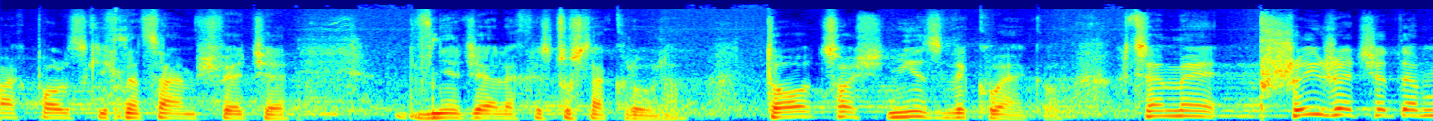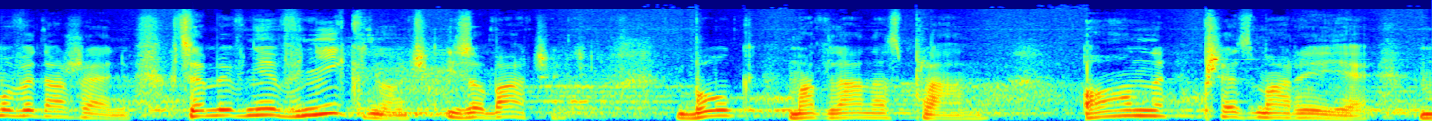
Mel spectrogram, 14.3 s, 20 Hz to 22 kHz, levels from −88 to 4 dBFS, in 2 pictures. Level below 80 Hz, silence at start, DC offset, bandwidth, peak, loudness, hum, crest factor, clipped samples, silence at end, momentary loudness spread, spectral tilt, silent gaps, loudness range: -58 dBFS; 0 s; under 0.1%; 18 kHz; 0 dBFS; -18 LUFS; none; 18 dB; under 0.1%; 0 s; 10 LU; -4.5 dB/octave; none; 2 LU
